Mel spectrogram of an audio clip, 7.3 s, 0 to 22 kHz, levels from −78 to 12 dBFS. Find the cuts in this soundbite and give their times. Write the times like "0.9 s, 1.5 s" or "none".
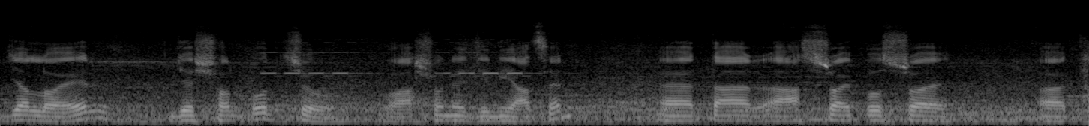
none

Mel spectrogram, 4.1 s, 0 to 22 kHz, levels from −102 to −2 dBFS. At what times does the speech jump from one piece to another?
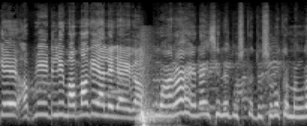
2.0 s

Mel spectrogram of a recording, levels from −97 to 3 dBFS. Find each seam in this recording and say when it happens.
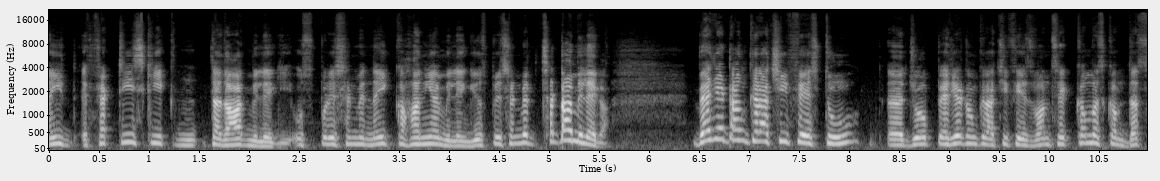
none

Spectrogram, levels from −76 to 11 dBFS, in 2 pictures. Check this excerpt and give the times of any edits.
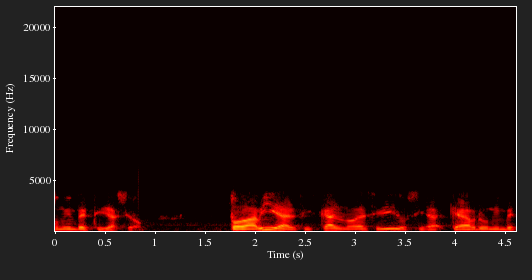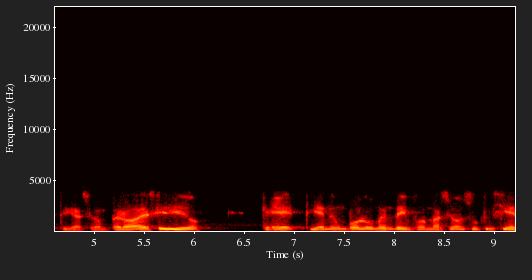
5.7 s

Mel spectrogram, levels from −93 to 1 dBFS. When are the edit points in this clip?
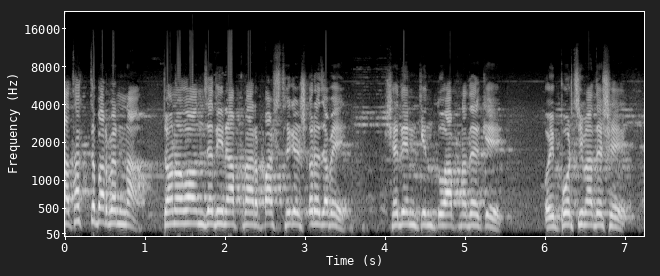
1.2 s

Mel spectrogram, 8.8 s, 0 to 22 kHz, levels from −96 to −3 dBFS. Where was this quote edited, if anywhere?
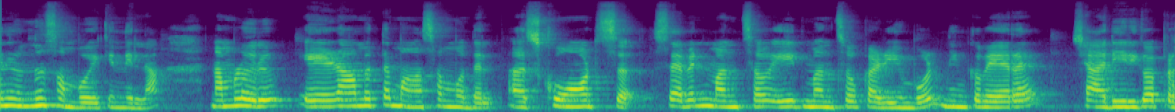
3.7 s

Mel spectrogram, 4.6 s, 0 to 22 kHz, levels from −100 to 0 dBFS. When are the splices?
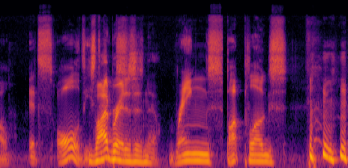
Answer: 2.9 s

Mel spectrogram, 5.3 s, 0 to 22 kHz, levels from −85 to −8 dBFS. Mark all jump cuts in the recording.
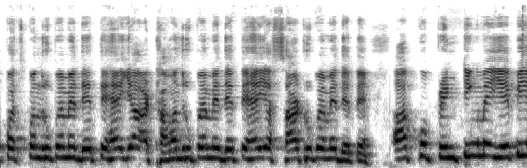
3.8 s

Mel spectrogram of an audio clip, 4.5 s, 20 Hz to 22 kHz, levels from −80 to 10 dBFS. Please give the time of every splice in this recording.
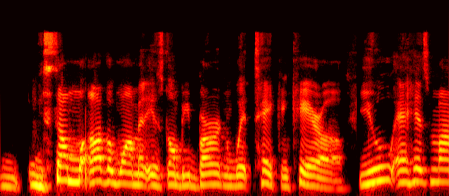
3.5 s

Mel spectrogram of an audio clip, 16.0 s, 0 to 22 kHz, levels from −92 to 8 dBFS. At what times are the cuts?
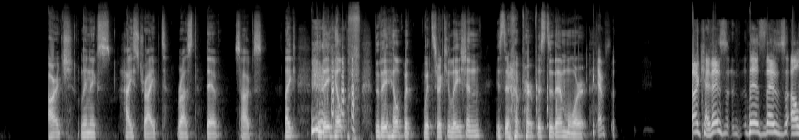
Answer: none

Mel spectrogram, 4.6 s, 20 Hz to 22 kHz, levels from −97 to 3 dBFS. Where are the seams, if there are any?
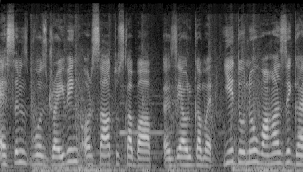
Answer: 2.4 s, 3.3 s

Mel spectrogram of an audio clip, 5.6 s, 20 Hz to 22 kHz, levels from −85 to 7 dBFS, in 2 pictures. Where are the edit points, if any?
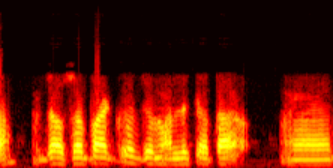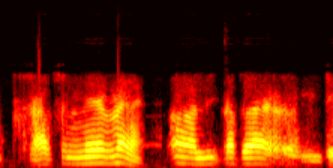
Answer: none

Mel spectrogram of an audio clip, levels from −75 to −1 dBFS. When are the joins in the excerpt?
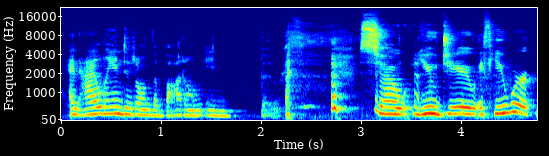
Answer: none

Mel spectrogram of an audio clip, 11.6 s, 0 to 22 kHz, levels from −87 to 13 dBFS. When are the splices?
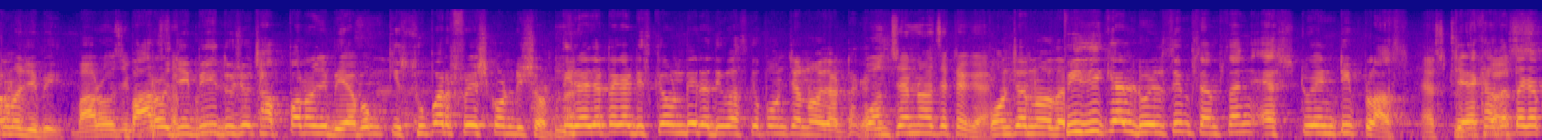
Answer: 4.2 s, 8.0 s

